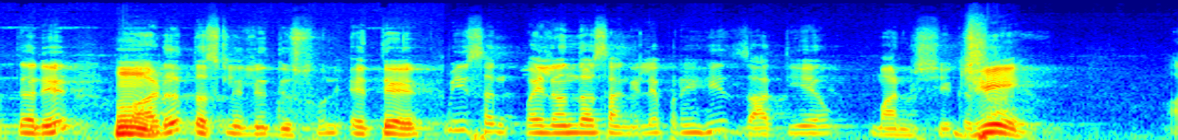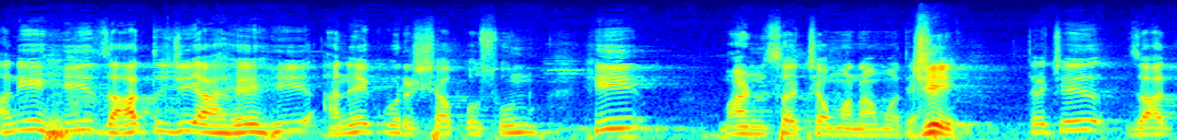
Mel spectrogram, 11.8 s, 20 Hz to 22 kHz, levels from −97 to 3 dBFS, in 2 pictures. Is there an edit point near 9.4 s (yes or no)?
no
